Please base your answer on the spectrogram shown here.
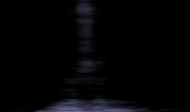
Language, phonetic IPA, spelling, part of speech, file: Russian, [ˈvozəm], возом, noun, LL-Q7737 (rus)-возом.wav
- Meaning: instrumental singular of воз (voz)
